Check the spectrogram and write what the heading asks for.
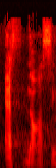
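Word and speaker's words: ethnos (ἔθνος): See, the Greek word for Gentiles is where we get our word ethnicity, because it's pronounced as ethnos in Greek.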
